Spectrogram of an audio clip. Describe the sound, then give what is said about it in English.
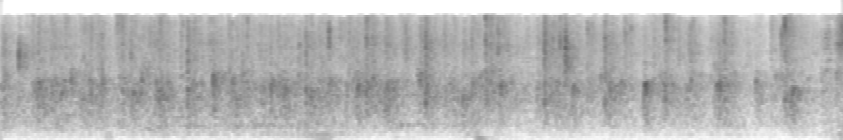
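A round of applause from a small audience of about twenty to twenty-five people at a gathering: many hands clapping in a busy, slightly uneven patter that rises and dips in loudness across several seconds. “can we get a round of applause for Oliver?”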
